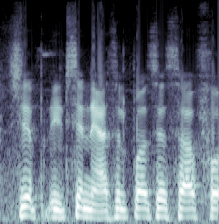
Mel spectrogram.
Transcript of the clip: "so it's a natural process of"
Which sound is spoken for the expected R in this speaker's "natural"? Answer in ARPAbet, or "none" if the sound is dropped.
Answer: none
